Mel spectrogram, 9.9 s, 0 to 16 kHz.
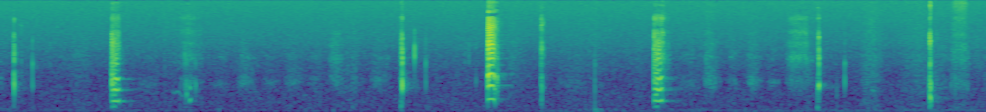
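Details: Brief sharp gulping clicks repeating irregularly, about 6 in 10 seconds, in a quiet room; hiccups.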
